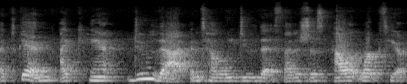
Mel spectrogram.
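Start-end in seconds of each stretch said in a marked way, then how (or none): none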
